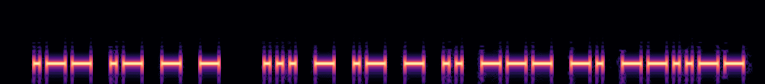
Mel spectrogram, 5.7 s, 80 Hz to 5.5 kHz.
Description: Morse code, heard as a keyed tone, about 25 wpm, 600 Hz. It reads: WATT STATION,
